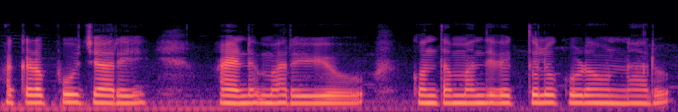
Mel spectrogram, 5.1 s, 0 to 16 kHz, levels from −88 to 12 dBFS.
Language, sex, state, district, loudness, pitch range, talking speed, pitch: Telugu, female, Telangana, Mahabubabad, -16 LUFS, 210-220 Hz, 95 wpm, 215 Hz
